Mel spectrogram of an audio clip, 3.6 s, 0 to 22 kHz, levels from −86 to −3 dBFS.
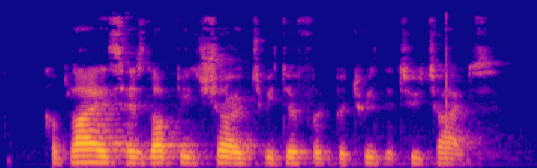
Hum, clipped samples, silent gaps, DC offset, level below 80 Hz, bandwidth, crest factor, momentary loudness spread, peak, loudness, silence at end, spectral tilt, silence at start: none; under 0.1%; none; under 0.1%; -68 dBFS; 16 kHz; 20 dB; 14 LU; -4 dBFS; -23 LUFS; 0.3 s; -5.5 dB/octave; 0.35 s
